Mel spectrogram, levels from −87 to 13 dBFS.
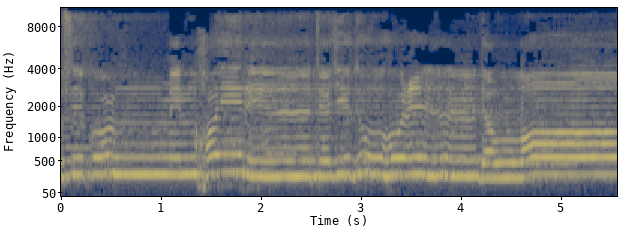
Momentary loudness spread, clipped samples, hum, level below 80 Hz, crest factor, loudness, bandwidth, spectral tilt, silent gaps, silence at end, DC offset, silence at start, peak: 5 LU; under 0.1%; none; -66 dBFS; 12 dB; -15 LUFS; 11 kHz; -3 dB/octave; none; 0 s; under 0.1%; 0 s; -2 dBFS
